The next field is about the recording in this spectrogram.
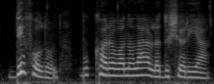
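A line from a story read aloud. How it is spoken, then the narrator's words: Sudden harsh shout. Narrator (Turkish): diye birdenbire ve sert bir şekilde haykırdı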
